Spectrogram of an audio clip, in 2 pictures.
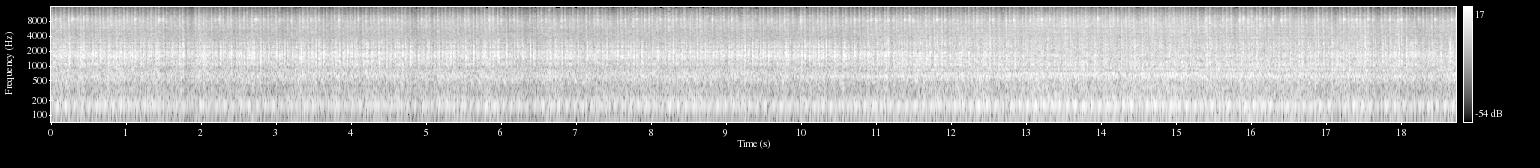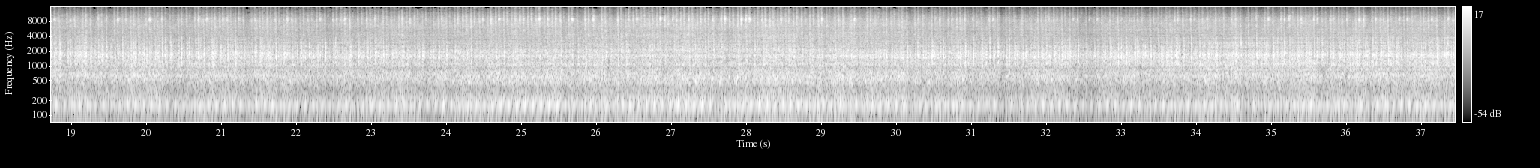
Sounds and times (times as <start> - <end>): Vibration: 0.0 - 37.4.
